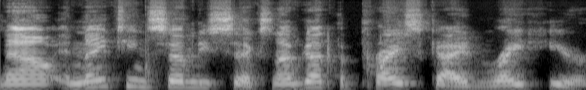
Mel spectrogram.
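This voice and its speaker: In an American accent, a man speaks high-pitched at a fairly slow pace. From US Pacific Northwest. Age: 50s. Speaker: comic book artist and live show host. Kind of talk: casual chat and interview. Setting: live video stream.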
